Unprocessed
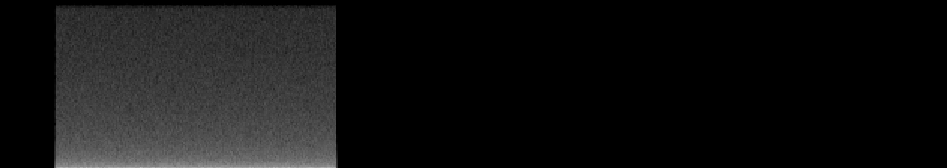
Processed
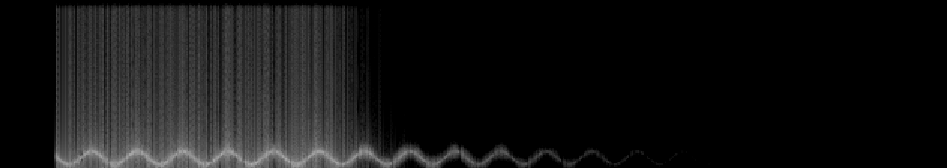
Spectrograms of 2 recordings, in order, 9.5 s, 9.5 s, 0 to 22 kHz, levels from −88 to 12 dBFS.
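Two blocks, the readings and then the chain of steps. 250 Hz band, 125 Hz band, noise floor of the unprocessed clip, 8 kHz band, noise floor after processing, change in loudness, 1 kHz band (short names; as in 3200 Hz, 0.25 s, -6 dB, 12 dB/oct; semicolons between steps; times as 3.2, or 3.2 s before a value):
-11.0 dB, -21.0 dB, -82 dBFS, -1.0 dB, under -85 dBFS, 0.0 dB, +8.5 dB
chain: reverb removal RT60 1.9 s; limiter -20.5 dBFS, peak gain reduction 11 dB; feedback echo 0.216 s, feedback 43%, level -22 dB; Schmitt trigger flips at -34.5 dBFS; on a send: split-band echo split 730 Hz, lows 0.339 s, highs 0.12 s, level -4 dB; on the sum: ring modulator with a swept carrier 1400 Hz, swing 60%, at 2.2 Hz; gain +7 dB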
